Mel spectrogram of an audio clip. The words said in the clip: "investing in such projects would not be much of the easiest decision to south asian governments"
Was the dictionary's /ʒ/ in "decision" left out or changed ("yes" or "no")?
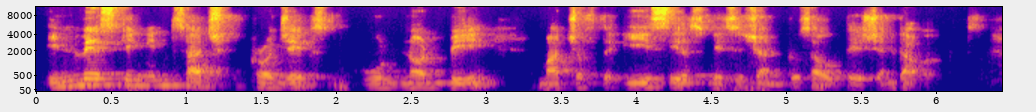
yes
